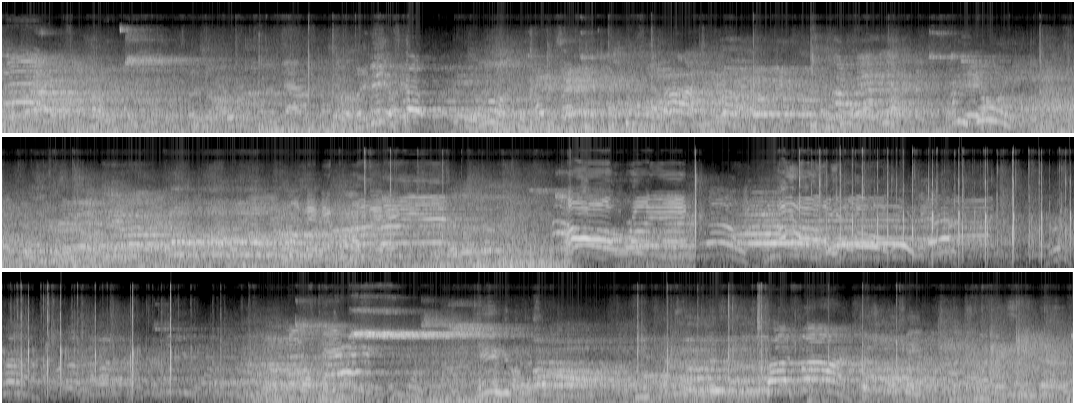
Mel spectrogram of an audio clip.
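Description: Basketball being dribbled on a hardwood gym floor during a game, with sneakers squeaking and players and spectators calling out, all echoing in a large gym.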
